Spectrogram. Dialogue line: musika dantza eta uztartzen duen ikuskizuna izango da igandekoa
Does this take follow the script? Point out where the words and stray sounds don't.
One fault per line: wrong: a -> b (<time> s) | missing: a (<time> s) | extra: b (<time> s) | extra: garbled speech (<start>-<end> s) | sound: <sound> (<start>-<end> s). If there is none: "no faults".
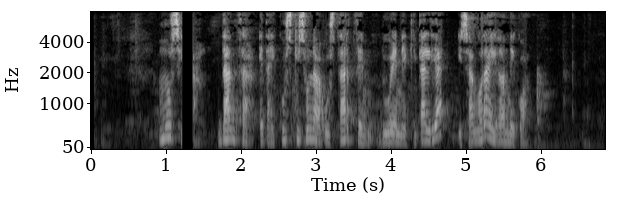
sound: dropout (1.2-1.4 s)
extra: ikuskizuna (2.5 s)
wrong: ikuskizuna -> ekitaldia (4.2 s)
